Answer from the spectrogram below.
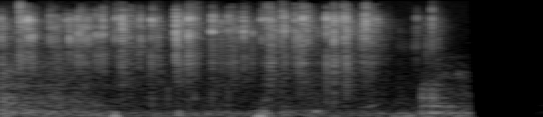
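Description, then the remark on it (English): An action die and challenge dice rattle and clatter in a quick, dense run of bright clicks for about two seconds, ending with a last short tumble before stopping abruptly. No one speaks. “So I got seven on the action die.”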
